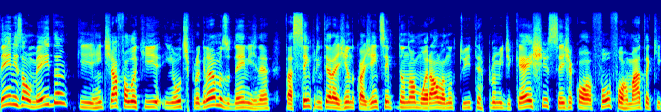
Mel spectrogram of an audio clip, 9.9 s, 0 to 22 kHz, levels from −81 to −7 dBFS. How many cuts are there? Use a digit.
0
